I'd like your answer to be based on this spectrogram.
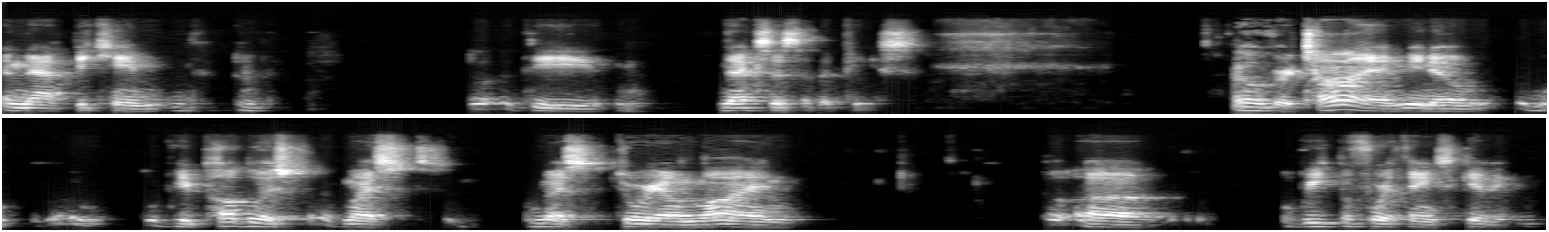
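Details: Adult man who stutters, in a conversation about his life as a person who stutters. Finding: stuttering.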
